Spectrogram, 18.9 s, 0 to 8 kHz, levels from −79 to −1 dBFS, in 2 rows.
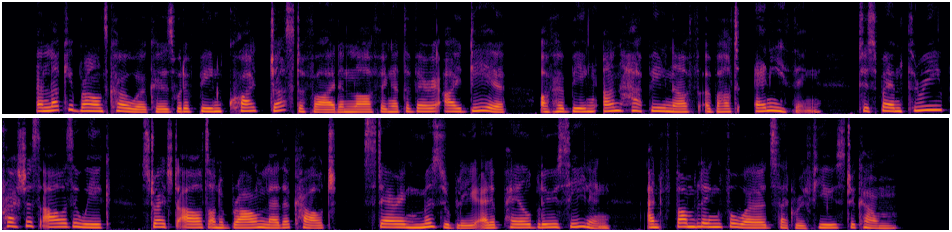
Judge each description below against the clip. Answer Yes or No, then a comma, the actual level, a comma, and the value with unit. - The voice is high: Yes, high, 215 Hz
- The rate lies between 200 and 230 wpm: No, average, 165 wpm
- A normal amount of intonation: Yes, average, 3.7 semitones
